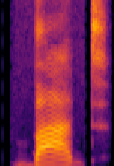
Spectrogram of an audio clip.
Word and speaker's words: bad: So many of us pronounce bad so it rhymes with bed. But the standard for these exams needs that open a sound.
